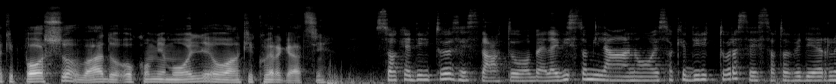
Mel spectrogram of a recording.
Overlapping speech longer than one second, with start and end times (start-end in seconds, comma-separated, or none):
none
